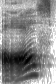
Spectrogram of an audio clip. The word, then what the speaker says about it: off: I'm g 그리고 마지막에 off이 전치사도 오라고 하시는 분들도 많더라고요가 아니라 a 발음이에요 전치사과 off 둘 다 a 발음입니다 off so I'm going to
